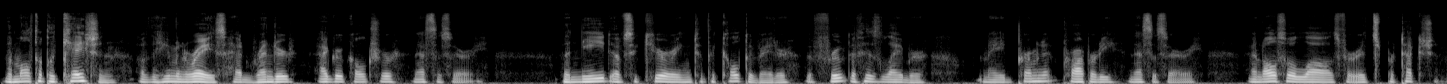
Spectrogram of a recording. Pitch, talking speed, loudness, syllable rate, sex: 115 Hz, 135 wpm, -18 LUFS, 5.2 syllables/s, male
